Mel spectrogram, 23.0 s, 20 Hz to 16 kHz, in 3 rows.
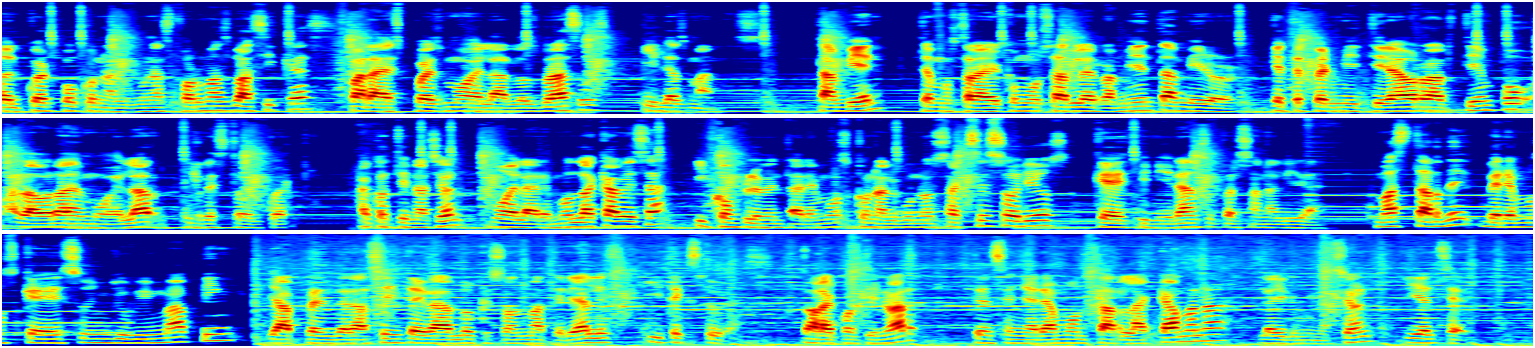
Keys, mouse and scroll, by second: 2.2-3.7 typing, 5.0-9.3 middle drag, 10.0 Tab, 10.0 Tab, 10.0 middle click, 10.2 r, 10.4 r, 10.6 g, 11.0 Tab, 11.6 r, 20.0 r, 22.2 right click.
